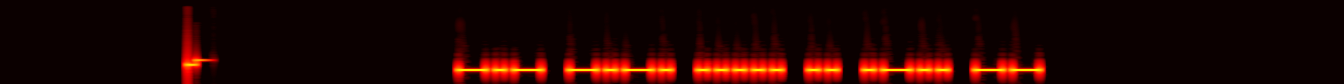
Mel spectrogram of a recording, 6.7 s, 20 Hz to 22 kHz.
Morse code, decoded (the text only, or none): KC5ILM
